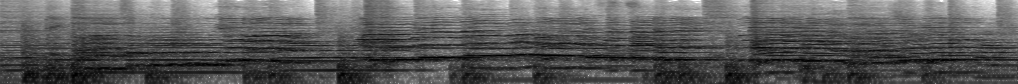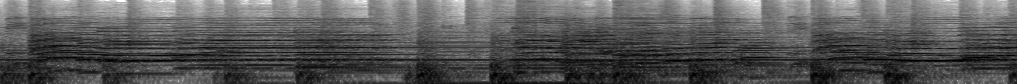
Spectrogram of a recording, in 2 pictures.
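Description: Two women singing a gospel song, accompanied by a live brass band of trumpets and trombones with drums keeping a steady beat.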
